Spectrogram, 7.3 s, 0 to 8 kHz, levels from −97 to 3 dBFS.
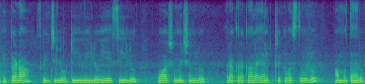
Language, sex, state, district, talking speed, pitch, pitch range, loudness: Telugu, female, Andhra Pradesh, Srikakulam, 105 wpm, 185 Hz, 180-195 Hz, -17 LUFS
